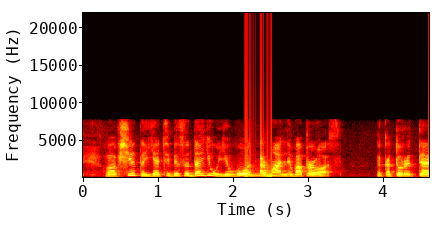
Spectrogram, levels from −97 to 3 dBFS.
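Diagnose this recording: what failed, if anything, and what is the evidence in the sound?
The driver or buffer stage likely ran short of incoming audio and covered each gap by replaying the most recent short buffer, producing robotic sound from repeated short buffers. From 2.17 to 2.52 s the speech collapses into a rigid, metallic buzz at 100 Hz that still loosely tracks the words. That fixed pitch points to a loop of about 10 ms, and with roughly half the audio being repeats, real material was skipped in between.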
